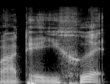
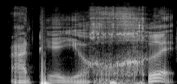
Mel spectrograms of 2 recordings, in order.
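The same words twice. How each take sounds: First: Said in the usual way. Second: Slow, drawn-out Southern country drawl on "I tell you what"; country accent. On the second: Shown as a demonstration. Streamer to chat, hamming up a country accent. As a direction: lean into a thick country accent, stretching it out. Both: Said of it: "I had to hit my country accent".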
